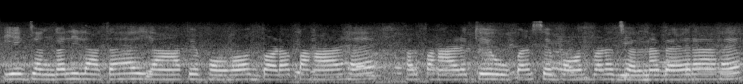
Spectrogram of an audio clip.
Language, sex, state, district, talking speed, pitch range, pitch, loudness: Hindi, female, Chhattisgarh, Raipur, 170 wpm, 230-240 Hz, 235 Hz, -13 LUFS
